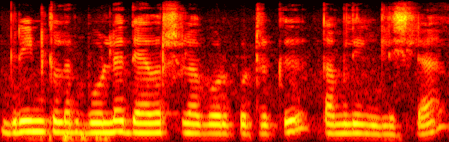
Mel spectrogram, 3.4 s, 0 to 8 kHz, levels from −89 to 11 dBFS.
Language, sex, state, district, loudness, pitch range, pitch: Tamil, female, Tamil Nadu, Nilgiris, -16 LUFS, 190-215 Hz, 205 Hz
